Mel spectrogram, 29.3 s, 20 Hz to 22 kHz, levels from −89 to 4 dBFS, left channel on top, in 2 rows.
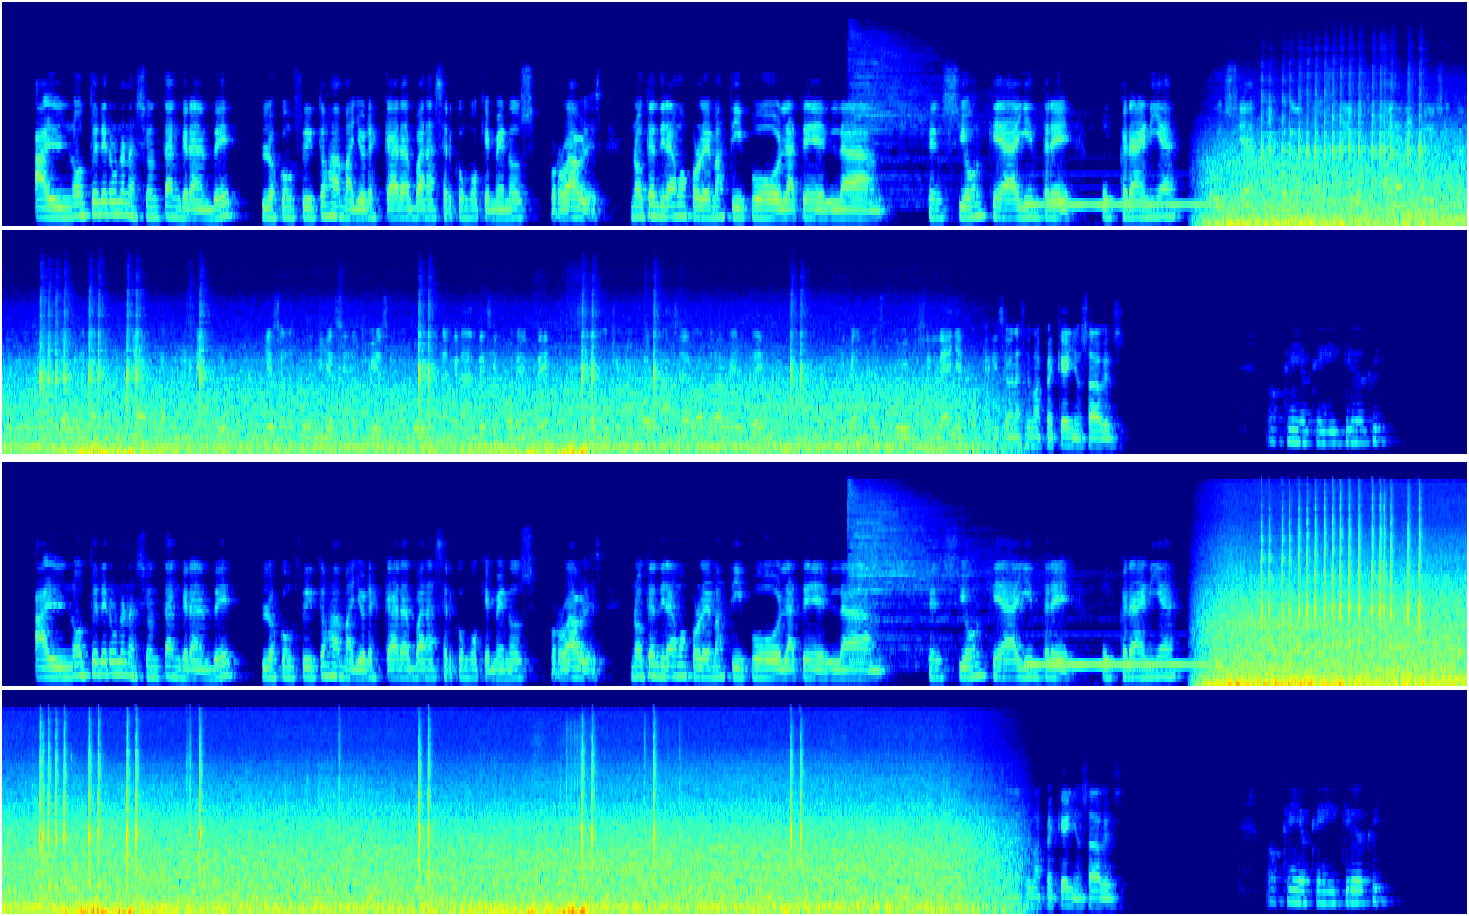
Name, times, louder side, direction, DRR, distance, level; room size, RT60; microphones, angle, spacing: voice 1, 0.3-2.3 2.6-6.0 6.3-8.9 9.3-11.7 12.0-17.0 17.2-22.3 22.7-25.8, left 3 dB, 20° left, 13 dB, 0.3 m, -46 dB
sound 1, 8.4-12.5, right 5 dB, 40° right, 1.0 m, -58 dB
sound 2, 10.2-16.2, right 3 dB, 20° right, 0.6 m, -50 dB
sound 3, 11.9-24.9, right 7 dB, 65° right, 0.3 m, -32 dB
voice 2, 27.0-28.4, right 3 dB, 85° right, -2 dB, 1.5 m, -56 dB
6.0 x 5.6 x 4.2 m, 0.36 s
head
